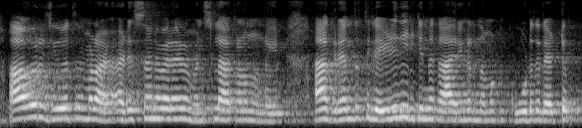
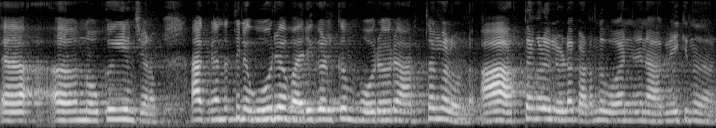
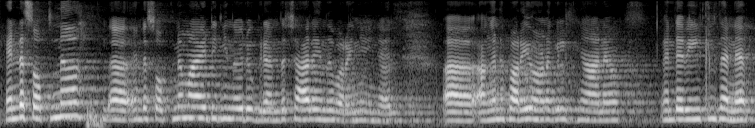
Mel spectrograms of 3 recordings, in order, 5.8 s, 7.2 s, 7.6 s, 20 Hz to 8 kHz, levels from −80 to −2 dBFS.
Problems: none marked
